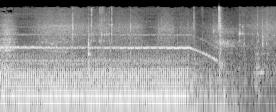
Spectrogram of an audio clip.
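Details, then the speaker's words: Car audio speakers, engine running, volume even at zero: thin high-pitched whine whose pitch follows the gas pedal, then slides down and dies with the engine; alternator interference via a poor head-unit RCA line-output ground. "появляется при нажатии педальки газа тональность меняется в такт нажатию педали это помехи отне"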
